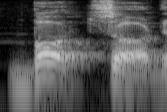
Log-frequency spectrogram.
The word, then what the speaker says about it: Bozzo: Excited to have Andy Bozzo. Did I say it right? Did I do it? – Perfetto. Yeah, you did very well.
